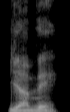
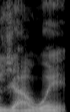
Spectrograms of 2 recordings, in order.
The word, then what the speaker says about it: Yahweh: en el pueblo hebreo en su fonética indudablemente es yahvé o yahwe en el español pero de esta pronunciación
